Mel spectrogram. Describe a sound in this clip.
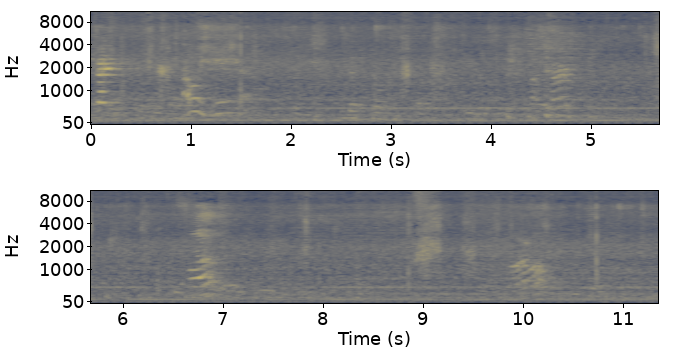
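A woman gives short commands to a dog, heard at a distance in a large echoing hall.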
